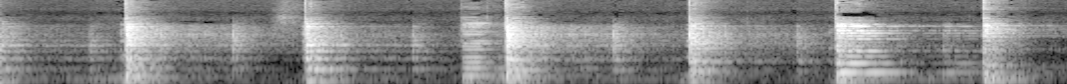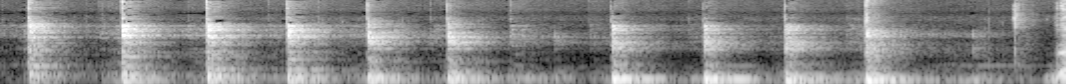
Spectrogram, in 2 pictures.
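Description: Electric guitar played with a left-hand mute: the fretting fingers rest lightly on the strings without pressing them down, so each picked note comes out short and dampened. A steady run of plucks, about three a second.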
